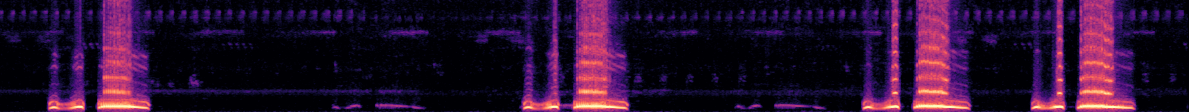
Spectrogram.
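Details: Spotted dove decoy calling to attract wild doves: loud coo-crooo phrases, a short wavering note then a long falling coo. These are spaced a few seconds apart, with faint soft notes in between, and come closer together near the end.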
